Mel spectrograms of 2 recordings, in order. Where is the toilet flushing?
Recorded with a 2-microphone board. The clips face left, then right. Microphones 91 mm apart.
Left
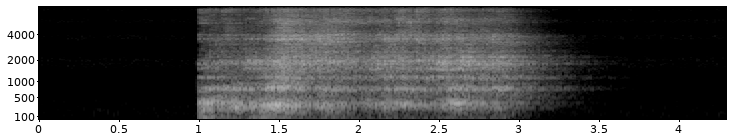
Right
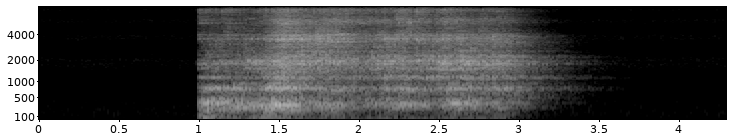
35° left (ahead or behind), 1.5 m.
